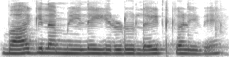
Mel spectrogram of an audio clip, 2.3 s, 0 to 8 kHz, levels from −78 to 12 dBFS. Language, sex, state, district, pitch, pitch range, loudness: Kannada, female, Karnataka, Koppal, 210 Hz, 205-215 Hz, -15 LUFS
